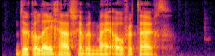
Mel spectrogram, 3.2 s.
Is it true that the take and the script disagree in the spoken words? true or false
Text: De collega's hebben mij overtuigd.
false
